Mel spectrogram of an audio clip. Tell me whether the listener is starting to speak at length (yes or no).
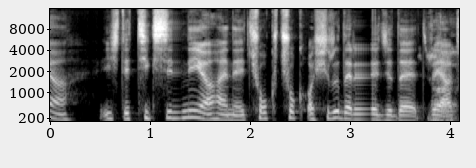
yes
